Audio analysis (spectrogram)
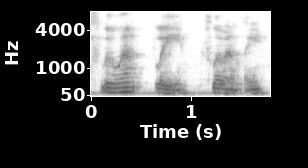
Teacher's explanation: because it's not fluent but flu and so there's a syllable break there flu and we use a stopped t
